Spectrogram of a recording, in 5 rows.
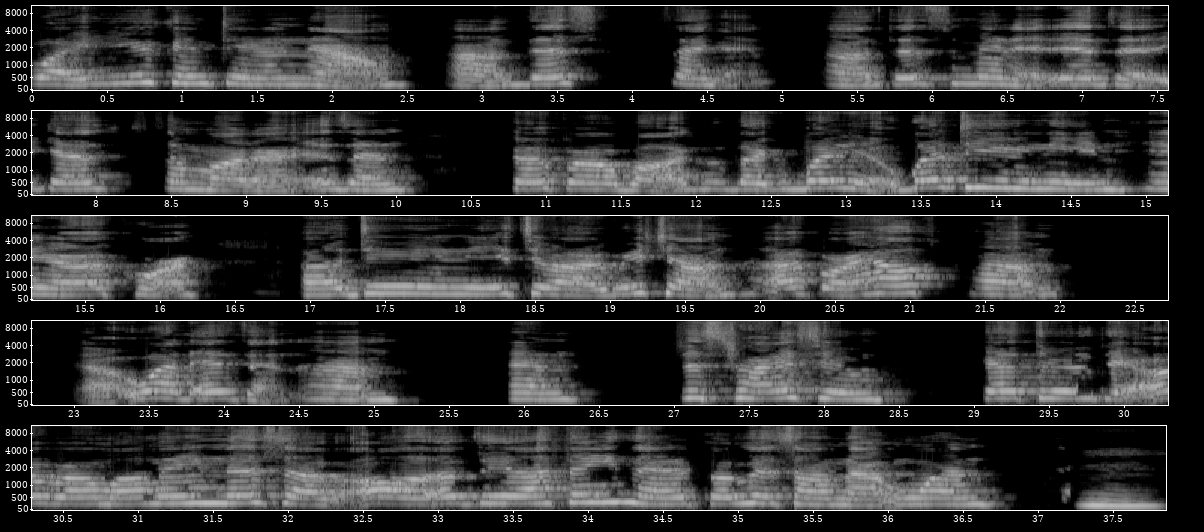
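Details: Dysarthria in a woman with probable ALS, diagnosed in 2014 at age 33 after rapid early progression (from Ironman racing to walking with a cane within six months), now about ten years after diagnosis.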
